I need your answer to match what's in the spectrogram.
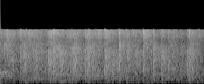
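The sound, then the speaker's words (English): A crowd applauds a group of children, many hands clapping in a dense, steady patter that stays fairly even for about three seconds, with no voices over it. “Give them a round of applause, everyone.”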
